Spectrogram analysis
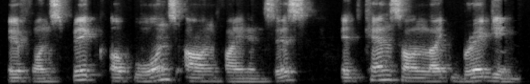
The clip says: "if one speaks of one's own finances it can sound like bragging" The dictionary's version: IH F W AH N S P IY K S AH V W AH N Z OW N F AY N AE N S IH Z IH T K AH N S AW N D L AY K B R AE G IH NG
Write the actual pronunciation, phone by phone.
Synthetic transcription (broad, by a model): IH F W AH N S P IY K AH P W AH N S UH N F AY N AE N S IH S IH T K AH N S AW N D L AY K B R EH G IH NG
